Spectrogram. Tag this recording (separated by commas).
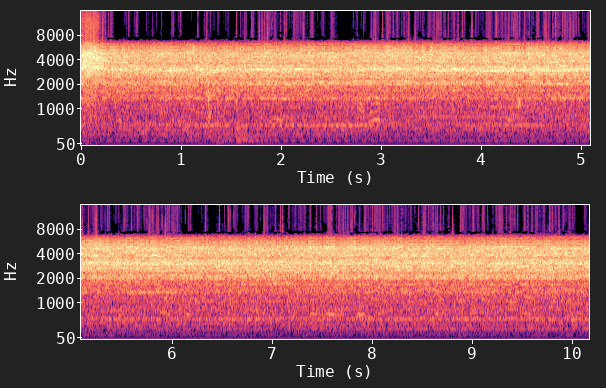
Tools, inside a large room or hall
